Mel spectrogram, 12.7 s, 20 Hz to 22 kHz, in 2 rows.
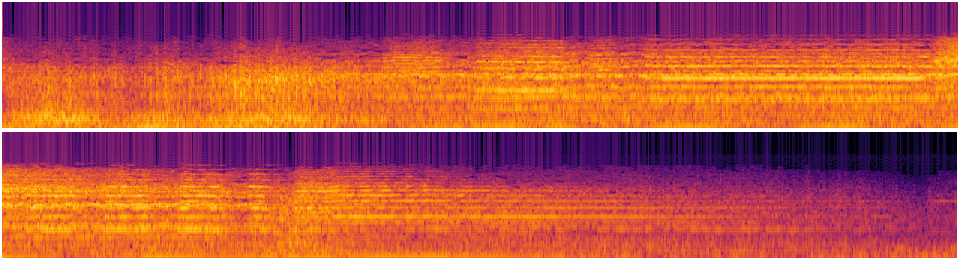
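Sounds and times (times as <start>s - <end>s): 
avalanche of snow and ice sweeping down from a ridge toward a valley: 0.0s - 10.9s.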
